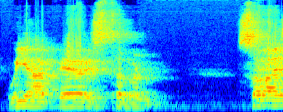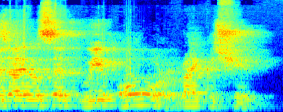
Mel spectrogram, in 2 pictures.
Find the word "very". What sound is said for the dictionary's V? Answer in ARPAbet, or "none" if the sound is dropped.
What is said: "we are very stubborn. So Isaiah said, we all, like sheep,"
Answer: B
